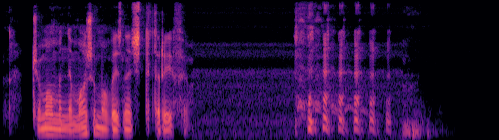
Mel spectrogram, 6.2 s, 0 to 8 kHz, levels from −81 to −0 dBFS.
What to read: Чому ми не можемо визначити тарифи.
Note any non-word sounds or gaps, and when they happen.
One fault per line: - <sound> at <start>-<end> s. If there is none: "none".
- laugh at 3.7-4.9 s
